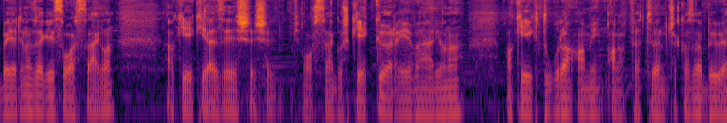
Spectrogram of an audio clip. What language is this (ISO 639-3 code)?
hun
